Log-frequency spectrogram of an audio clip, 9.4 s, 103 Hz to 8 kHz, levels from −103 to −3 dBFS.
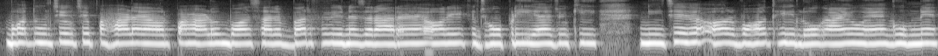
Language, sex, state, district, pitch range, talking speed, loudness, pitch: Hindi, female, Himachal Pradesh, Shimla, 275-285 Hz, 210 wpm, -12 LUFS, 280 Hz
